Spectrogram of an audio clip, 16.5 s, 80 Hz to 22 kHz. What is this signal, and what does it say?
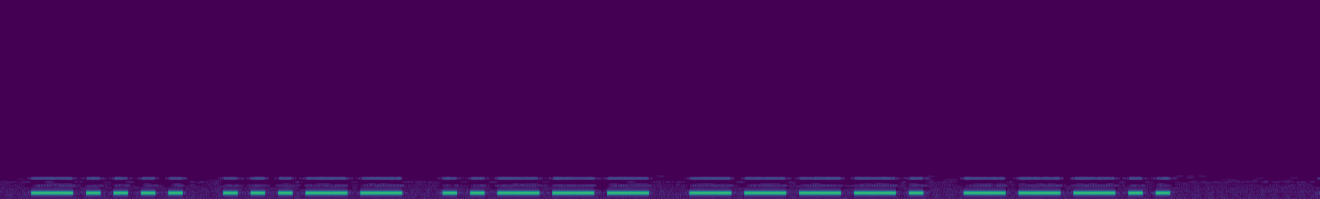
Morse code, heard as a keyed tone, about 7 wpm, 800 Hz. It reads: 63298
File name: telegrafia / i2tfj / Lez12 30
